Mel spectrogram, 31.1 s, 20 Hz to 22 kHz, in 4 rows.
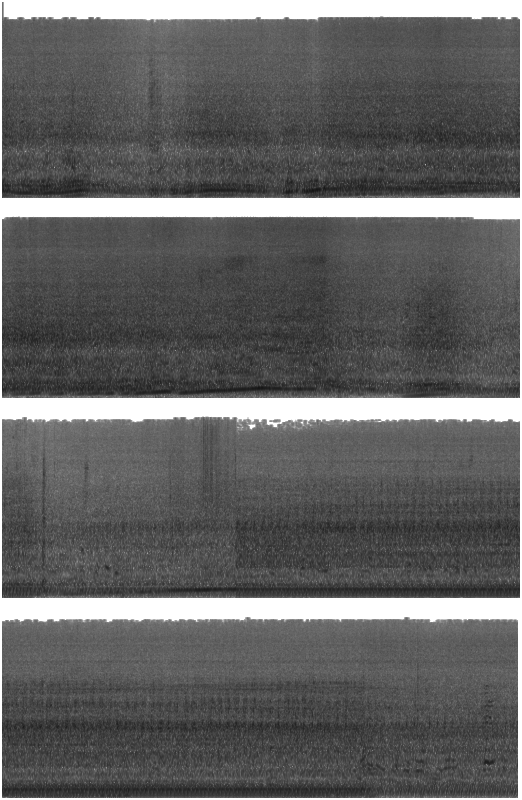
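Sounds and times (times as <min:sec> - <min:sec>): water churning and splashing: 0:00.0 - 0:19.1
truck engine revving: 0:00.0 - 0:31.0.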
